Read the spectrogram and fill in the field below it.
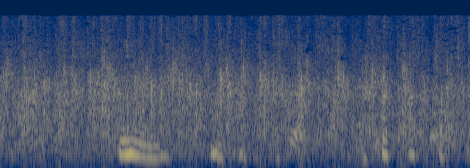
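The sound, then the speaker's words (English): An audience claps steadily for a speaker in a dense, sustained, loud burst of applause, with faint voices murmuring underneath. “Maybe you can applaud her first.”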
